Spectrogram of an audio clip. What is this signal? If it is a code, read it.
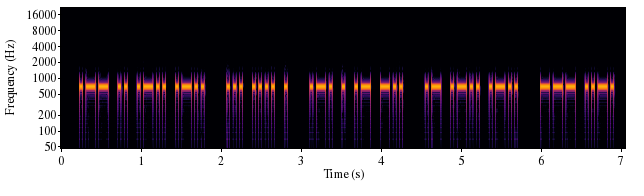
Morse code, heard as a keyed tone, about 30 wpm, 700 Hz. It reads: WILL SHE READ ALL OF
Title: Sentences from Top 1000 Words - Review Part 4 - 30wpm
